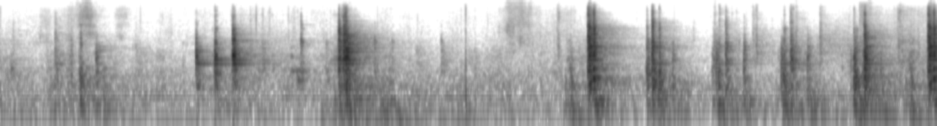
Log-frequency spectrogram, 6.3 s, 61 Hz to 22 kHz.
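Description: Ratchet wrench clicking while starting the lower strut-to-knuckle bolt on a 2010-2015 Lexus RX350 front strut assembly, heard as irregular bursts of sharp mechanical clicks separated by short pauses, close and moderately loud.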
